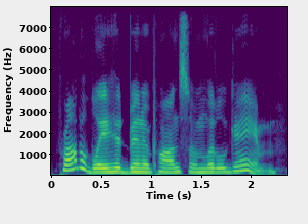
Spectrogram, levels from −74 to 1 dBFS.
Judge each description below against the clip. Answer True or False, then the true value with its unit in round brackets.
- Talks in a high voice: True (200 Hz)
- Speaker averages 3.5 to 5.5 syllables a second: True (5.1 syllables/s)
